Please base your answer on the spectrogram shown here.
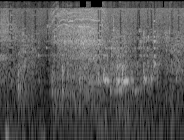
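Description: Water splashing and running during sausage making, a steady broadband wash with faint drips, close and moderately loud, no talk over it.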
